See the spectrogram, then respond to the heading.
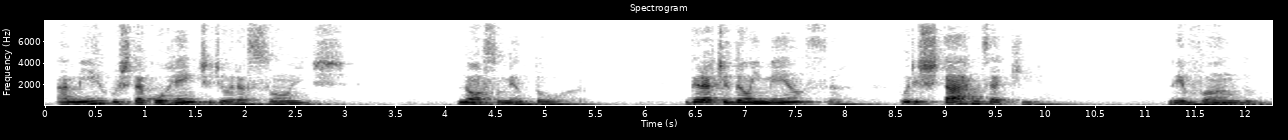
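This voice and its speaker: A woman with a Brazilian Portuguese accent leading a devotional reflection with prayer and reading, solemn and deliberate, pausing between short phrases. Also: lowish voice, dark tone. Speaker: volunteer leader of a spiritist prayer live stream. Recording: roomy, echoing home live stream.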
